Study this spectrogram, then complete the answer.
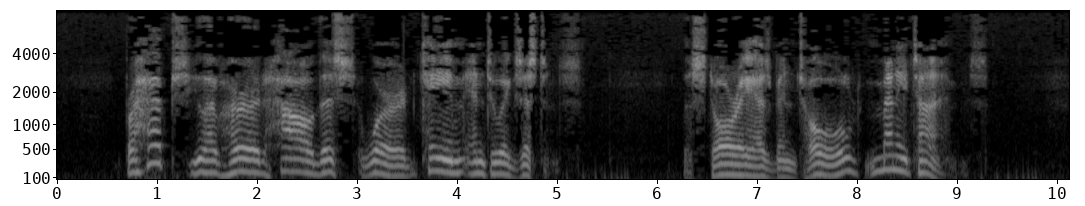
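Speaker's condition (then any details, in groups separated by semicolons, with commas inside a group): No condition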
